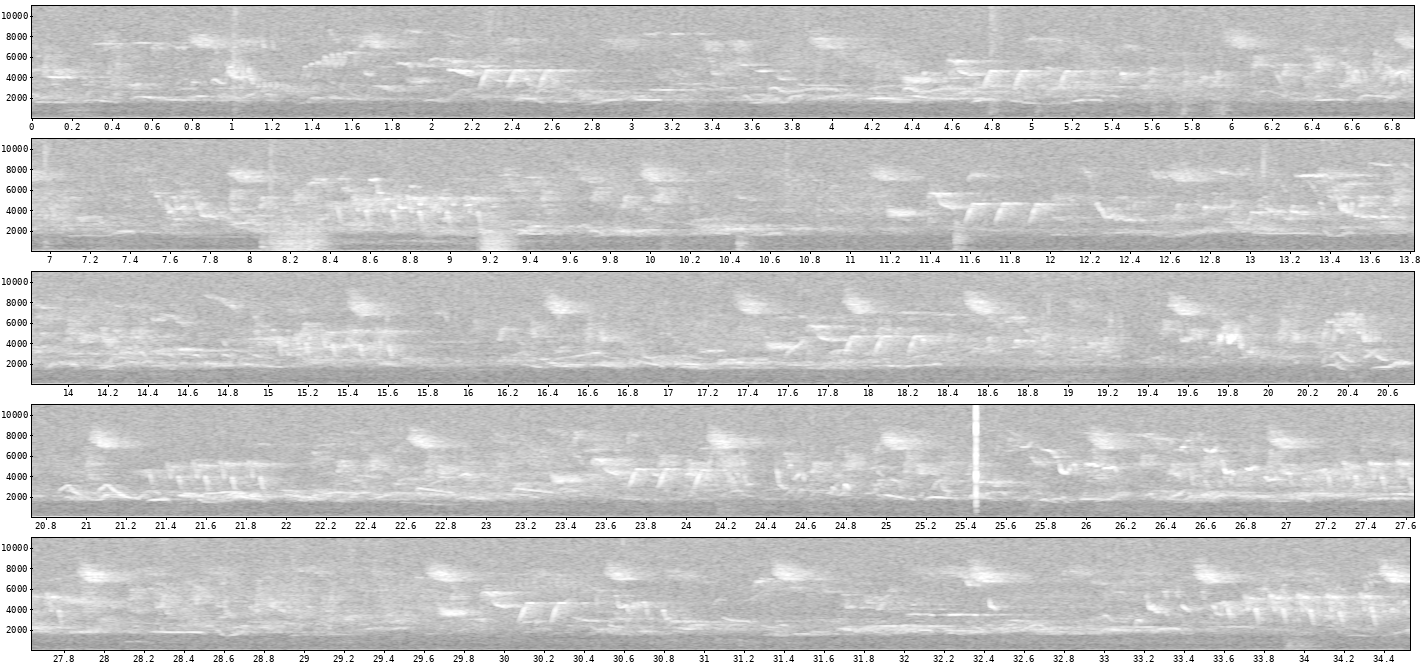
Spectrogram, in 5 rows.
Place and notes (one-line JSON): {"title": "rural atmosphere, a. m. - Propach, rural atmosphere, 4 a. m.", "description": "recorded june 1, 2008 - project: \"hasenbrot - a private sound diary\"", "latitude": "50.85", "longitude": "7.52", "altitude": "263", "timezone": "GMT+1"}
